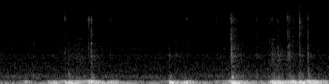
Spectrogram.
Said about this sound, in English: I can hear you typing furiously.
